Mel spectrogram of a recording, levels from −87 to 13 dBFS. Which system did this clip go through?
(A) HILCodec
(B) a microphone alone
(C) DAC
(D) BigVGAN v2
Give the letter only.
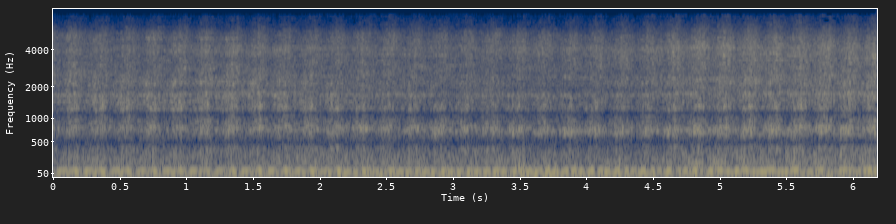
B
